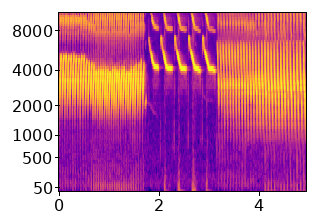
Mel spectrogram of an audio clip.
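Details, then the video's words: Canary with long cuit-cuit rolling song, meant to coax young, untrained or silent canaries into singing; a steady buzzy trill, then four paired high downswept chips, then a fast pulsing roll. "Masteran Suara Burung Kenari Gacor Panjang cuit cuit Ngerol untuk Pancingan Kenari!"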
